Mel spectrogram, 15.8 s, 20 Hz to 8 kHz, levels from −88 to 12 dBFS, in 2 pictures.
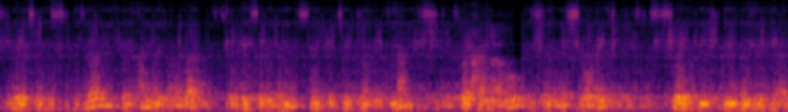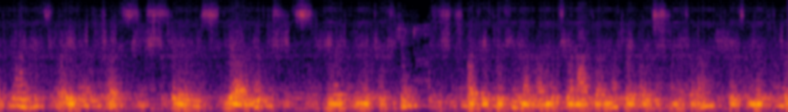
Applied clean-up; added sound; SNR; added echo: neural separator model SepFormer DNS4.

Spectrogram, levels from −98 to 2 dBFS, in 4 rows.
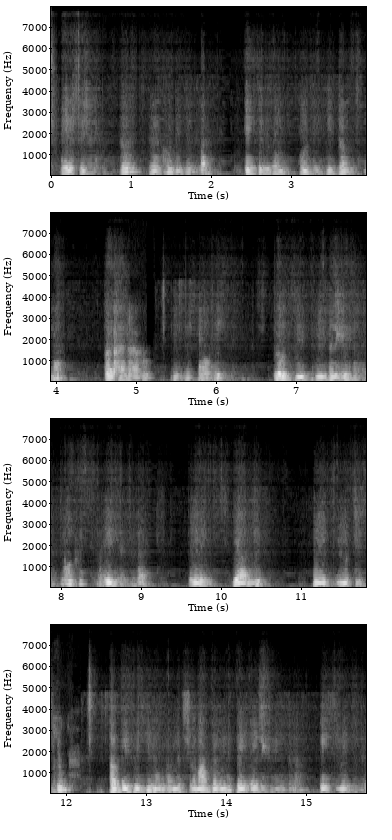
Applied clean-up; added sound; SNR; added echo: neural mask model DeepFilterNet 3.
